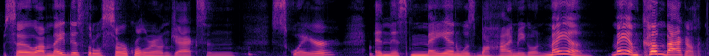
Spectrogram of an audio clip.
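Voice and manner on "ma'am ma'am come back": high, loud imitated call; calling after someone. Man following her in the square, calling out urgently. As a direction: call out to stop a stranger.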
